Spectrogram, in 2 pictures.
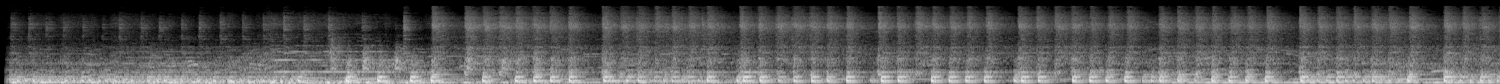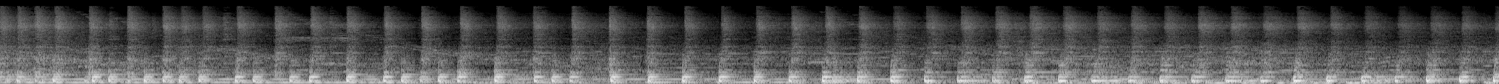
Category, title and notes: Music > Multiple instruments
Nhạc Lễ Đám Ma - Música De Funeral
Music for funeral for Nguyễn Văn Thành. Record use iPhone 7 Plus smart phone 2025.09.09 07:42
funeral, music, street-music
